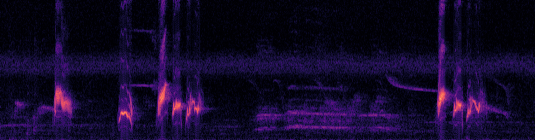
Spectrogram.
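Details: Red-whiskered bulbul, a decoy bird, giving loud chirpy whistled phrases of three to four notes, with a soft lower hum or distant sound in a pause.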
